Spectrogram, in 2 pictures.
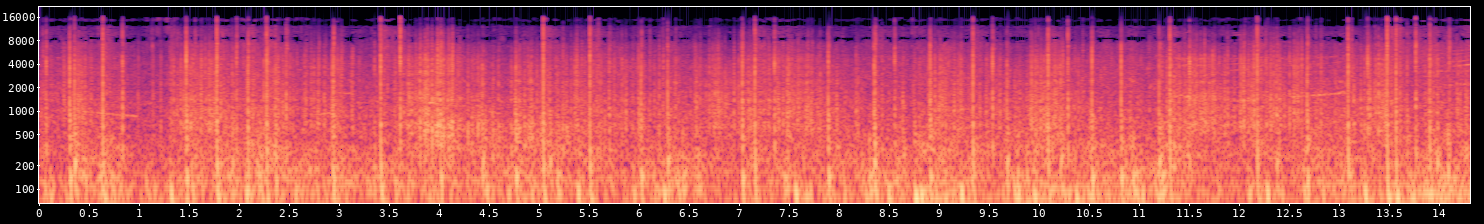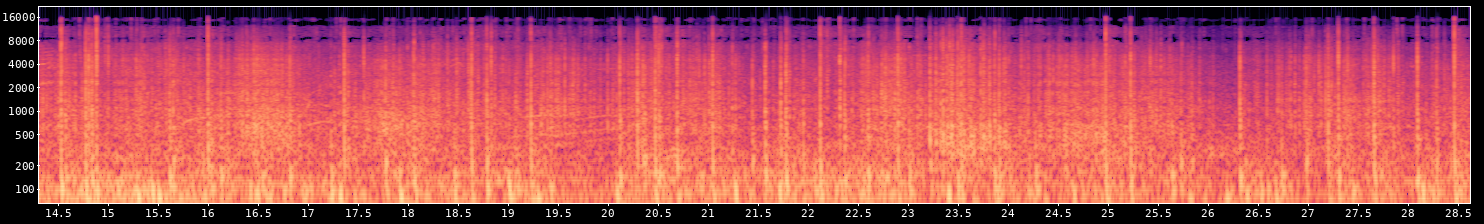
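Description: Aerial fireworks display: many shells bursting in quick succession with booms and crackle, a near-continuous run of explosions with no pauses.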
